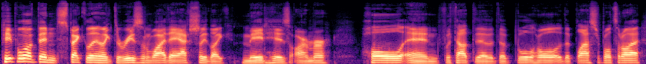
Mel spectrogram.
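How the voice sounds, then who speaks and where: Male co-host, smooth clear mid-range voice, chatty and informal, dry studio-close sound. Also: on the low side, a little fast, dry recording. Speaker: podcast co-host. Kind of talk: casual fan podcast chat.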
